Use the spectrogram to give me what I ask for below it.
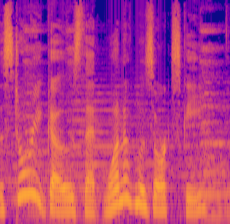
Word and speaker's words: Mussorgsky: In Russian, his name is pronounced Mussorgsky, which sounds like it has something to do with cows, but it doesn't.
